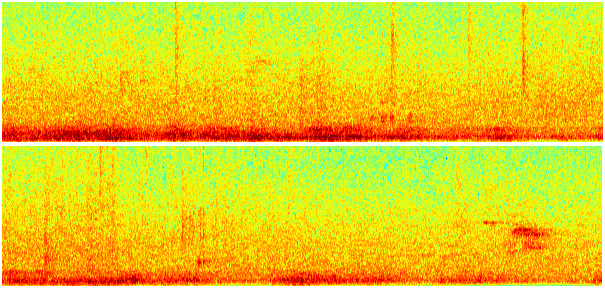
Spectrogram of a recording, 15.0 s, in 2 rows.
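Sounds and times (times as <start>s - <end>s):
rain on puddle: 0.0s - 15.0s
bird chirp: 13.6s - 14.4s.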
